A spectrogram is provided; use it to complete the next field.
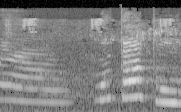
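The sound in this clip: A cat meowing: a long, drawn-out meow that slides downward in pitch, then a few shorter, brighter meows in quick succession, moderately loud with no other sounds around them.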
